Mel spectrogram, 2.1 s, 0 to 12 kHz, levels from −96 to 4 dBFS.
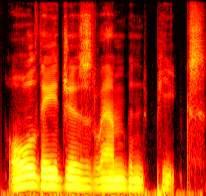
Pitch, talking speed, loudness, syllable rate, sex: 100 Hz, 115 wpm, -16 LUFS, 3.1 syllables/s, male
